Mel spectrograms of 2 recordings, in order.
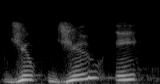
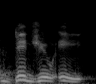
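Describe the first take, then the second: First: It is said in a Southern US accent. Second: It is said in a plain standard accent. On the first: "They say" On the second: "They don't say"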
